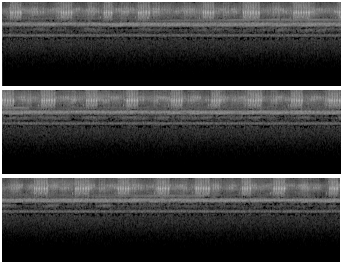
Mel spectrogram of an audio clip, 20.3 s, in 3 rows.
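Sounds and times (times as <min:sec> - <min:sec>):
cricket chirps: 0:00.0 - 0:20.3.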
